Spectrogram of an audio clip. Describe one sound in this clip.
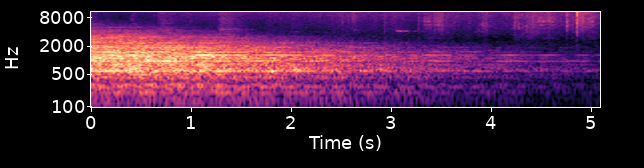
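A man sings a long held note in a large hall, slowly fading away.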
